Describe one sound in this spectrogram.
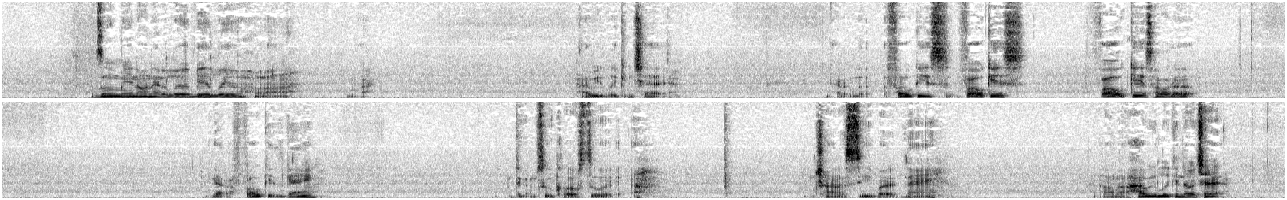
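A young man speaks calmly in short phrases close to a microphone.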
